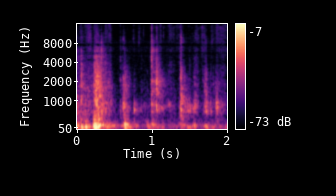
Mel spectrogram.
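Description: A handful of faint plastic clicks and taps as hands handle a robot mop's brush-roller housing.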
